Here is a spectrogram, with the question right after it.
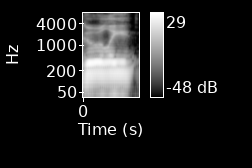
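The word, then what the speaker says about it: Guhle: Caden Gooley, Joel Edmondson, and then Jordan Harris and Jonathan Kovacevic. – I believe you pronounce it. It's Caden Gooley.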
